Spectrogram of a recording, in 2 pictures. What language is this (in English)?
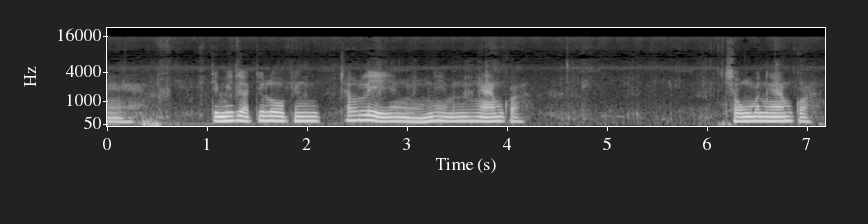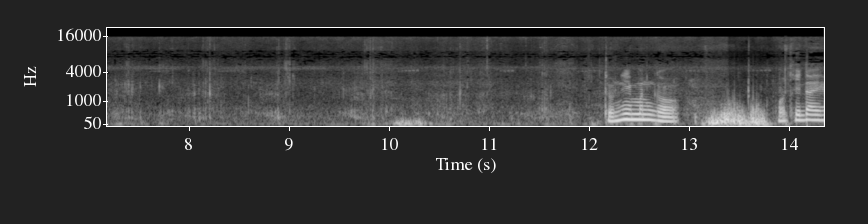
Thai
